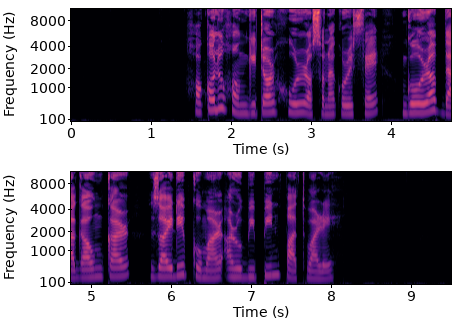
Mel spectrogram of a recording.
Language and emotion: Assamese, neutral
